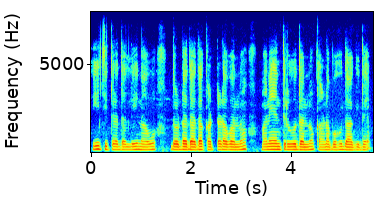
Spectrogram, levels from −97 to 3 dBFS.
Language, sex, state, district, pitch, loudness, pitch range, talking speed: Kannada, female, Karnataka, Bangalore, 155 Hz, -18 LUFS, 155-165 Hz, 75 wpm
